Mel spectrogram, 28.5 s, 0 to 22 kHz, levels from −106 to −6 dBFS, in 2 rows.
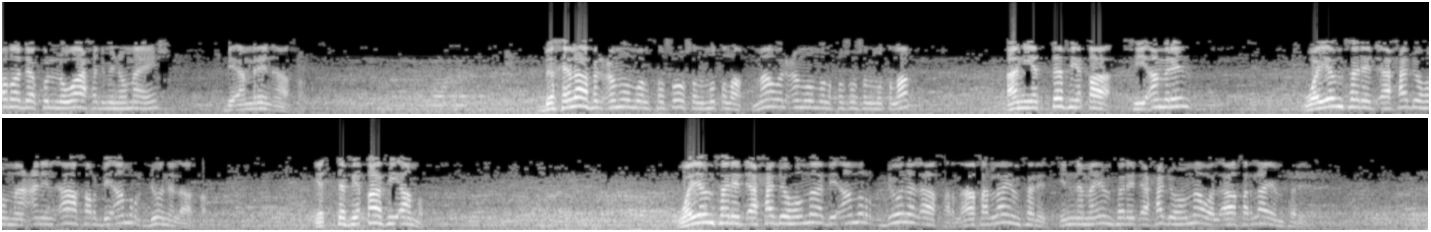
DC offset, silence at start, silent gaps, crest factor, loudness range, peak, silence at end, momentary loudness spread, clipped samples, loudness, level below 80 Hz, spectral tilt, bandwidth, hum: under 0.1%; 0 s; none; 16 dB; 7 LU; 0 dBFS; 0 s; 20 LU; under 0.1%; -15 LUFS; -40 dBFS; -2 dB/octave; 6 kHz; none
